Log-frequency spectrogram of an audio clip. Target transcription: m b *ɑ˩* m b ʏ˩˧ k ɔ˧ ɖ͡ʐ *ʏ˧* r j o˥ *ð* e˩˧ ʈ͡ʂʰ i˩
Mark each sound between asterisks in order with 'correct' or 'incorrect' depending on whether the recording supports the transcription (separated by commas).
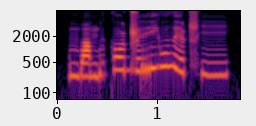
correct, correct, correct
